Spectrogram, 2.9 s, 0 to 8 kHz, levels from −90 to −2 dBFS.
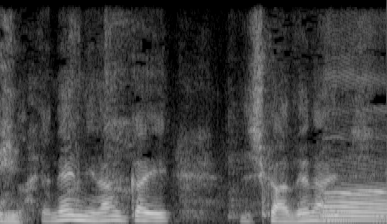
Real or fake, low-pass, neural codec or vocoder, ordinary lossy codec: real; none; none; none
